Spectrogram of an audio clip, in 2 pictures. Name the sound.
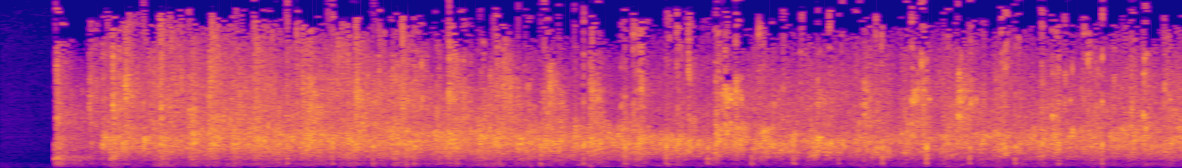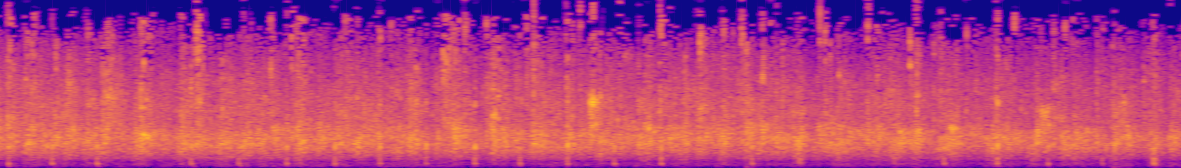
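audience applause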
